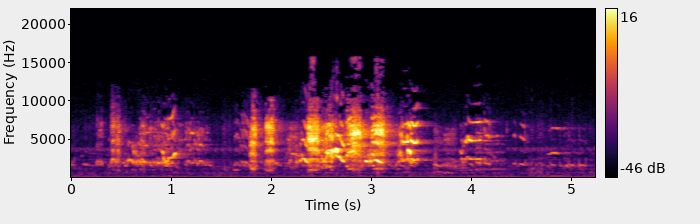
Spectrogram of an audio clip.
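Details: Feeding in an Australian backyard, rainbow lorikeets squabble in dense, shrill screeching and chirping, with rapid overlapping harsh notes that swell in the middle and then thin out.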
